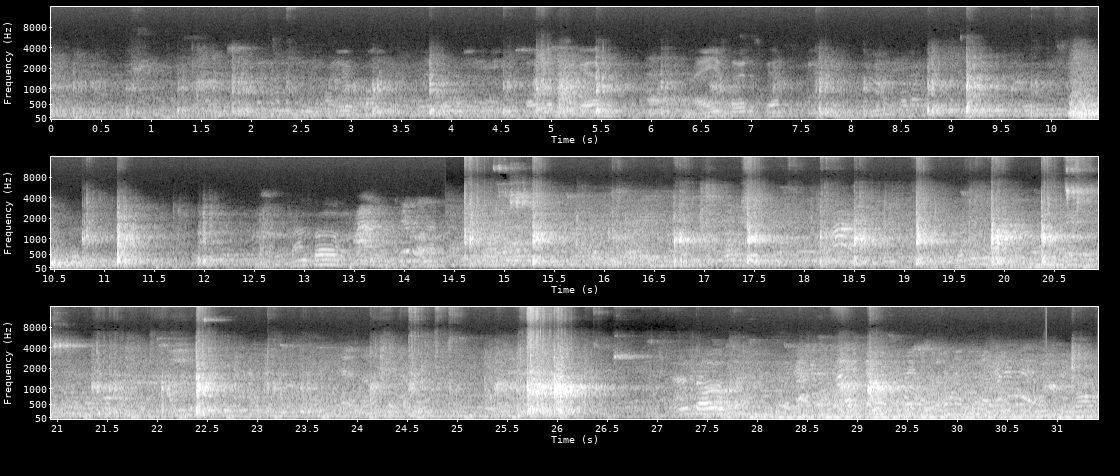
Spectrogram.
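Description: A frontón ball striking the front wall and floor of the court in a rally: a string of sharp knocks at uneven spacing, with people talking in the background.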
